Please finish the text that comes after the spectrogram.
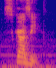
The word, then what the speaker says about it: SCSI: And SCSI is scuzzy.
